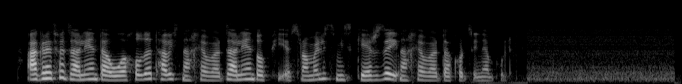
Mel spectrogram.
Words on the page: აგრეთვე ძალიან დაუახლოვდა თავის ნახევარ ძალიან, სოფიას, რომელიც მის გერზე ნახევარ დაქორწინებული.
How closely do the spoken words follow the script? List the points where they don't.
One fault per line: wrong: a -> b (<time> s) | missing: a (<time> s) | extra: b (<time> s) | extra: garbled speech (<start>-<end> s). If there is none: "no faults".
no faults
